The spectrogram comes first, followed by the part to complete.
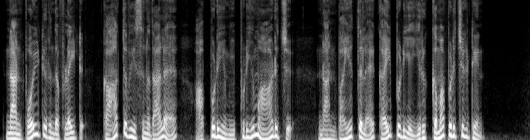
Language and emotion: Tamil, fearful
